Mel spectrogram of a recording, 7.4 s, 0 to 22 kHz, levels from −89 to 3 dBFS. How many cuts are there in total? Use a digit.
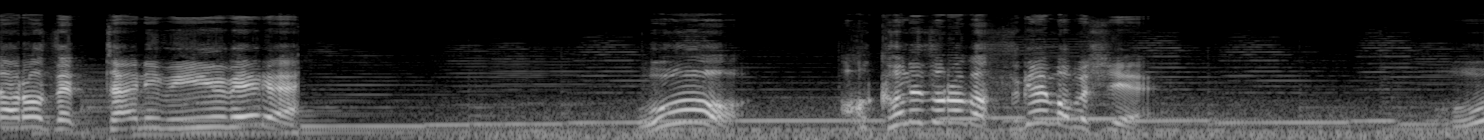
1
